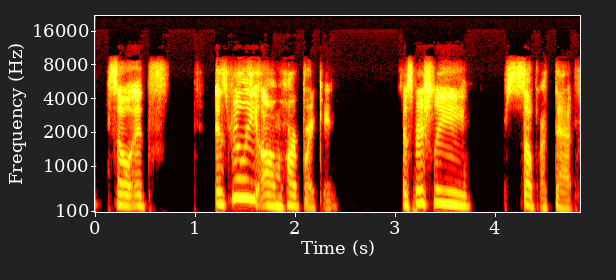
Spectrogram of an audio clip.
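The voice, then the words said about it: Emotional, choked-up voice. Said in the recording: “Sorry, I'm getting a little emotional.”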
